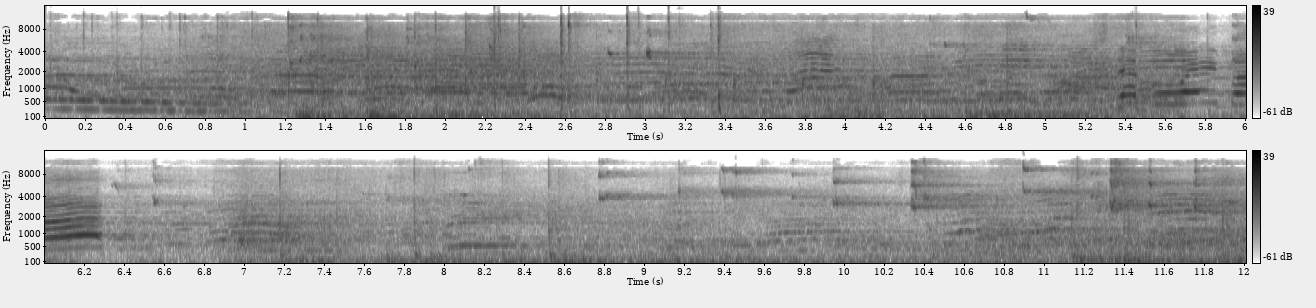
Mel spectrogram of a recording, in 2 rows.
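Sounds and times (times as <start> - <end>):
murmur of spectators: 0.0 - 12.0.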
